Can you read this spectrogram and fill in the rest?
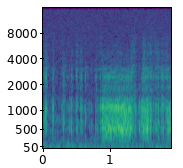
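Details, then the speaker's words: Irregular scratchy crackling and popping over hiss, louder rough patch midway, on an Amstrad CB900 UK FM CB radio (Cybernet 002F chassis) plugged into test gear at the start of service alignment; crackly audio, cause unknown. "That's a bit crackly, isn't it, before we start? Let's just deal with that."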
